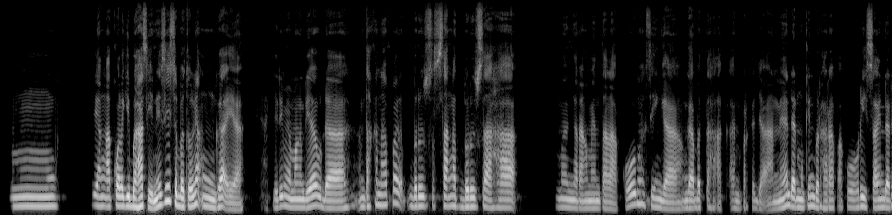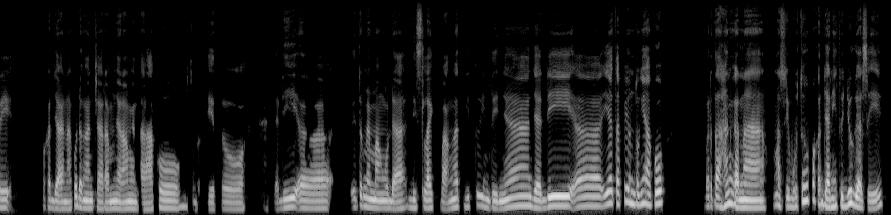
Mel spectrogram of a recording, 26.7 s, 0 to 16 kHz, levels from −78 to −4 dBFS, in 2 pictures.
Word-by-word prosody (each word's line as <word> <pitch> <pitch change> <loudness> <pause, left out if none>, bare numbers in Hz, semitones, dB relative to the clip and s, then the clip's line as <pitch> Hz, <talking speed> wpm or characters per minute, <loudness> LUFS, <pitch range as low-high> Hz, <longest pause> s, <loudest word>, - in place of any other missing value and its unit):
Mmm, 155 +1 0
mu - - -16 0.5
yang 160 -3 0
aku 160 +2 +3
lagi 160 0 +7
bahas 150 +2 +6
ini 130 +7 +6
sih 245 +6 +4
sebetulnya 160 -1 +5
enggak 150 -1 +3
ya. 105 -2 -1 0.5
Jadi 135 +4 -1
memang 140 -3 +1
dia 150 +5 +4
udah 130 -4 +2 0.2
entah 150 +1 -3
kenapa 185 +2 -2
berus 160 0 -1
sangat 160 0 -1
berusaha 140 -2 0 0.6
menyerang 135 -4 -3
mental 120 -2 -2
aku 170 - -2
nge 195 - -4
sehingga 115 -7 -1
enggak 125 +1 0
betah 140 -1 -11 0.2
akan 125 -1 -11
pekerjaannya 125 0 -4
dan 150 - +4
mungkin 135 +5 -1
berharap 130 -1 -3
aku 135 -1 -6
resign 140 -2 -1
dari 135 0 -1 0.5
pekerjaan 125 -4 -3
aku 120 - -5
dengan 130 -2 0
cara 115 -1 -4
menyerang 115 -1 0
mental 110 -2 -5
aku 125 0 -2
seperti 220 - -20
itu. 110 -2 -6 0.5
Jadi, 135 +6 -1
eee, 125 -1 -1 0.4
itu 140 +3 -7
memang 130 -4 +1
udah 120 +2 -2
dislike 130 -1 -4
banget 135 +3 -3
gitu 155 +3 -6
intinya, 145 +4 0
jadi 140 +2 +3 0.3
eee, 160 +2 +1
ya - - +3
tapi 195 +5 -1
untungnya 190 0 +1
aku 200 +2 +3 0.6
bertahan 160 +3 -1
karena, 130 -2 +4
masih 165 -4 -4
butuh 240 - +1
pekerjaan 145 - +1
itu 165 - -4
juga 180 -4 +4
sih. 125 +6 -2
140 Hz, 150 wpm, -24 LUFS, 125-160 Hz, 0.6 s, lagi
